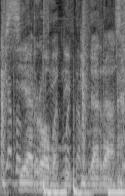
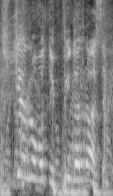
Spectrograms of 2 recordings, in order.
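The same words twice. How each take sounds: First: It is said in a calm, serious, formal tone. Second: It is said in an aggressive, forceful tone. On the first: The speaker is making a responsible official statement. "я вам ответственно заявляю" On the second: The speaker is trying to force belief through anger. "И тогда я им говорю агрессивно"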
